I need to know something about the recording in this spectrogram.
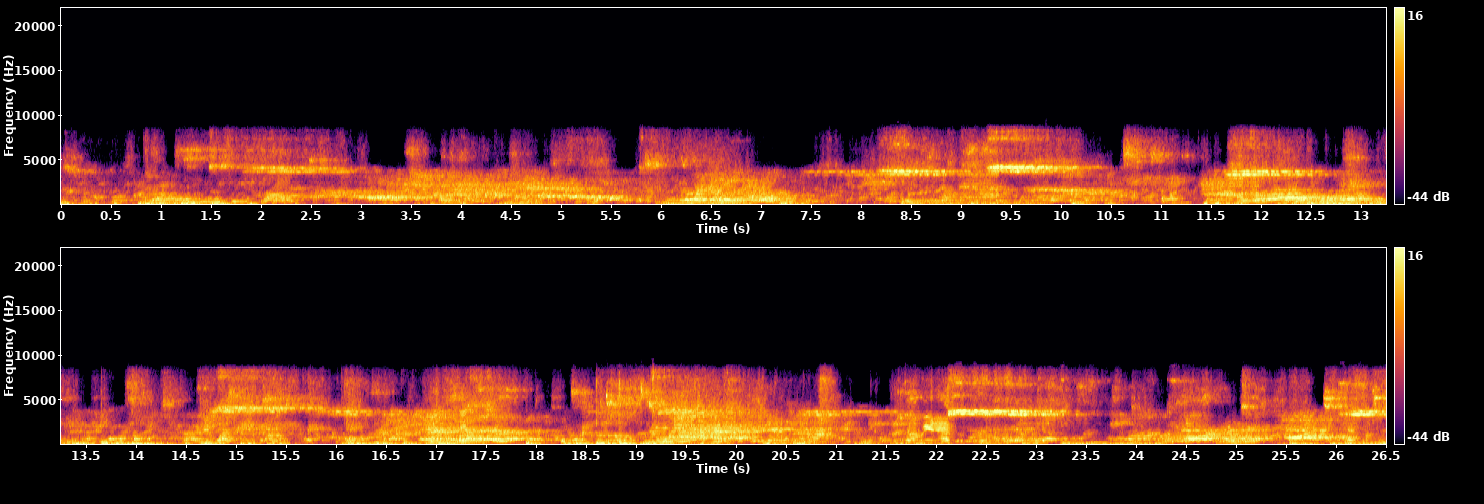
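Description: Spectators and players talk and call out, echoing around the hall.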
